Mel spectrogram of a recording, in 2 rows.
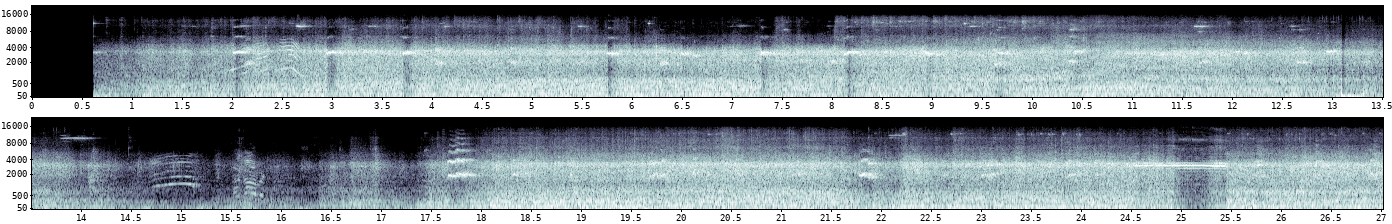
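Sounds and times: short high squeak: 2.0s - 3.1s, 17.6s - 18.0s.

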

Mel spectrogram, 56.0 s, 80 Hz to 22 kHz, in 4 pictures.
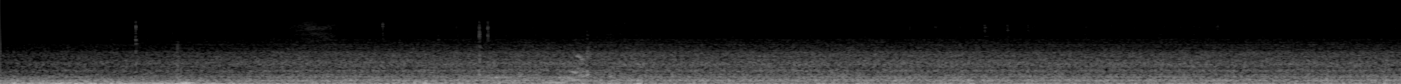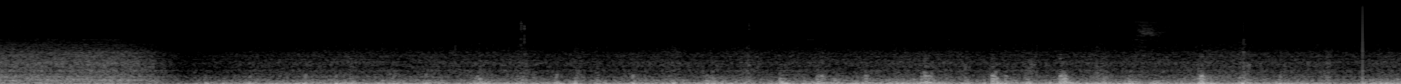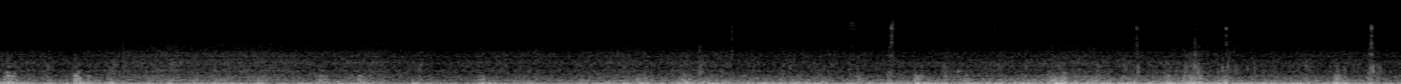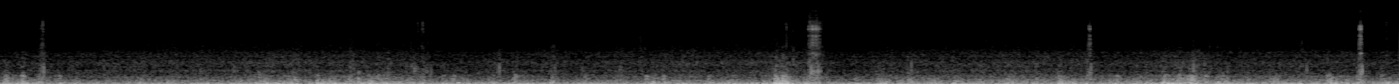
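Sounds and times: car road and engine rumble: 0.0s - 56.0s
faint ticks: 18.5s - 26.6s.

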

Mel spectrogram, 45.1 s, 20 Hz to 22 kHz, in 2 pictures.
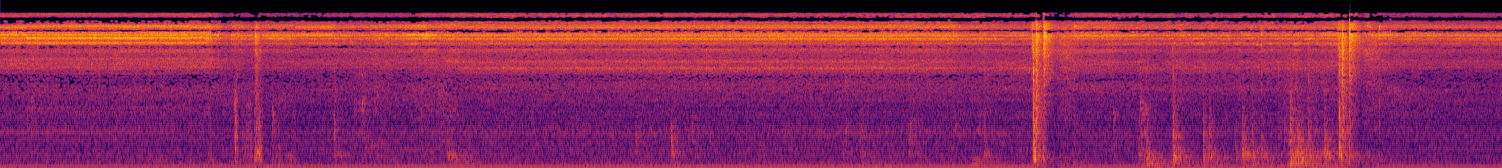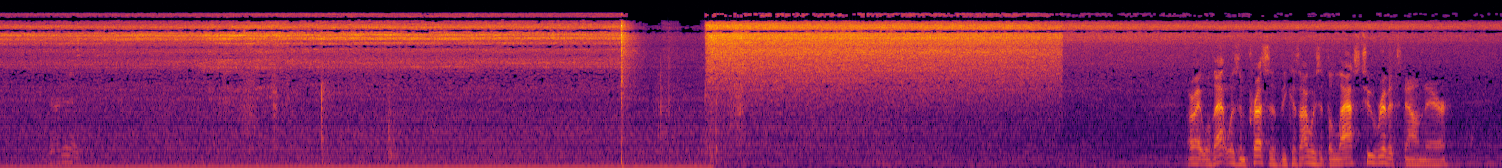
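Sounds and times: steady hum and hiss: 0.0s - 45.0s
rivet puller hissing snap: 15.4s - 17.6s, 20.1s - 20.9s, 31.7s - 32.1s.

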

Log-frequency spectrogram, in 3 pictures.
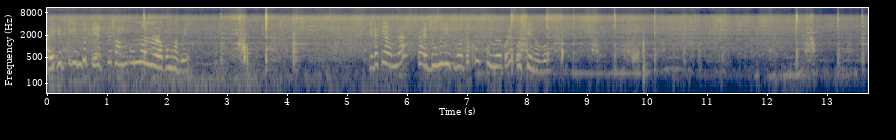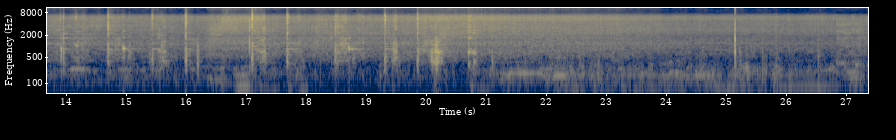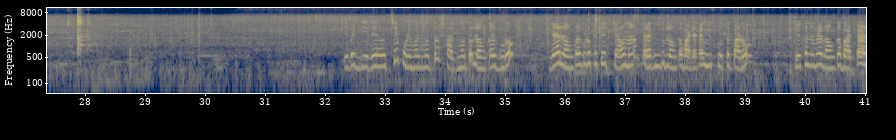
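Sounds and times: paste sizzling in hot oil: 0.0s - 41.0s
metal spatula scraping and tapping pan: 2.8s - 4.8s, 6.3s - 11.4s, 12.4s - 16.3s, 17.0s - 21.0s, 27.7s - 28.3s.

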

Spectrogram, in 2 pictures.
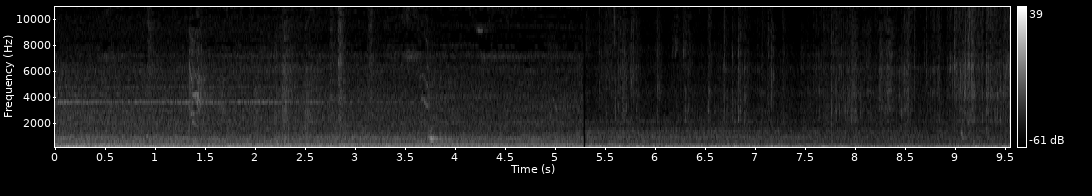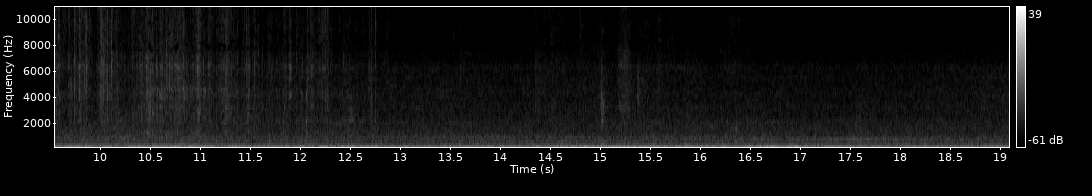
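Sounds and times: tram motor whine: 0.0s - 5.5s.

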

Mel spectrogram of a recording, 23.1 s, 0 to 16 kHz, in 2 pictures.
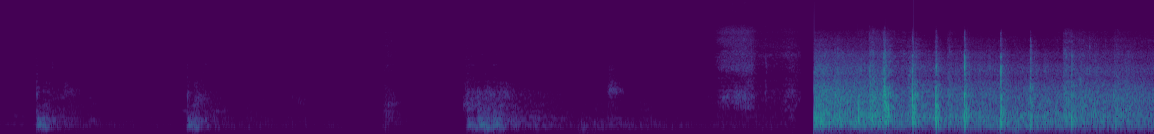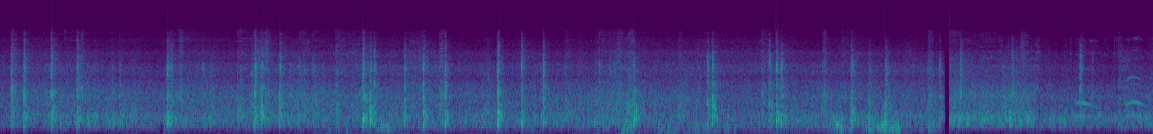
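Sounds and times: continuous fireworks crackle: 8.2s - 23.0s
fireworks bangs and pops: 8.2s - 23.0s.

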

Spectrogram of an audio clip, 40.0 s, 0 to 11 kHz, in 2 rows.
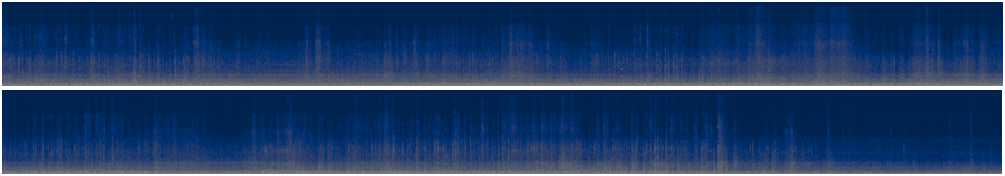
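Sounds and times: sled rolling down metal trough: 0.0s - 37.4s
constant low hum: 0.0s - 40.0s.

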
